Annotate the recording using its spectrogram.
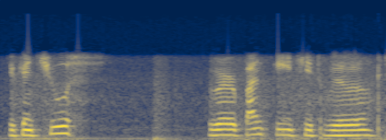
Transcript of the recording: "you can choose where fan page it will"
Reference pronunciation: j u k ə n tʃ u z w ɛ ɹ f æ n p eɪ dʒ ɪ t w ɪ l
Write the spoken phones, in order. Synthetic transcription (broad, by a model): j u k ə n tʃ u s w ɛ ɹ p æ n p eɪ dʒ ɪ t w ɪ l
